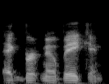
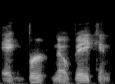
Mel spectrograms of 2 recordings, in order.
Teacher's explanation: the r sound is being dropped Eggbert no bacon we we don't say egg Burt no bacon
